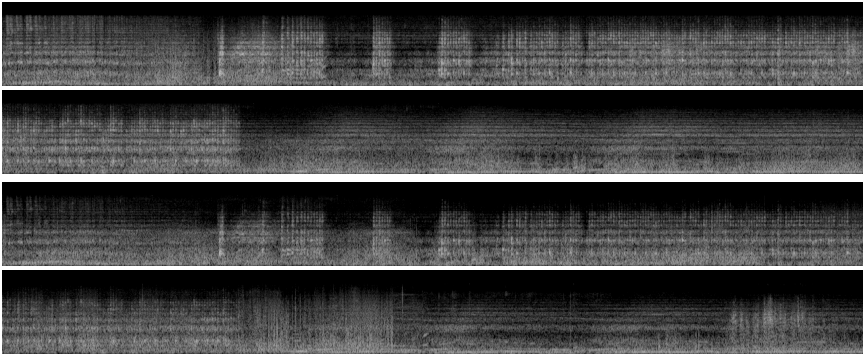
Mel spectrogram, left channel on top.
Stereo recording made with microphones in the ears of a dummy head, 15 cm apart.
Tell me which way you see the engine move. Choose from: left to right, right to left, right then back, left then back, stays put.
stays put.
